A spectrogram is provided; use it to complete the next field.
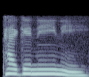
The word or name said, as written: Paganini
